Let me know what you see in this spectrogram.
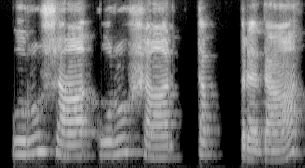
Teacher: Sha is Shanmukha Sha and Tha is a Mahapranakshara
